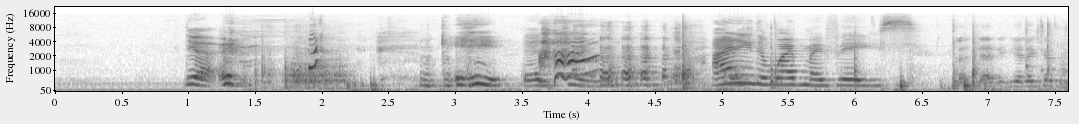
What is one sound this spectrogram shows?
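A young girl laughs and squeals excitedly up close.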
